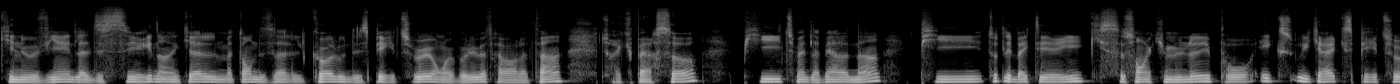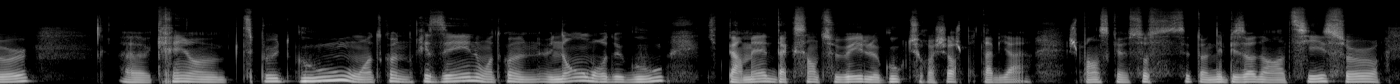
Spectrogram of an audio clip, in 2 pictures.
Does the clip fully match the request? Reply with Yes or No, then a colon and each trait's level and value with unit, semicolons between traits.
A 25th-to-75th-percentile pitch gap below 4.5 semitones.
Yes: average, 2.8 semitones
